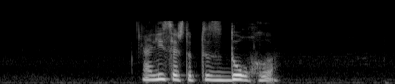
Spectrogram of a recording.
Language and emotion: Russian, angry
